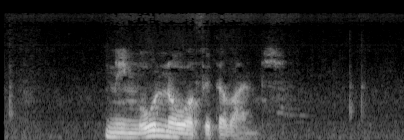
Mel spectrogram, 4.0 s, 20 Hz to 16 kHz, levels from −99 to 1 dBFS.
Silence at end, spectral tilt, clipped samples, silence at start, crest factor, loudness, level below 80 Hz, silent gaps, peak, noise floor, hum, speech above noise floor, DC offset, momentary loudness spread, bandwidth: 1.5 s; -9.5 dB/octave; under 0.1%; 1.05 s; 18 dB; -21 LUFS; -58 dBFS; none; -6 dBFS; -62 dBFS; none; 42 dB; under 0.1%; 17 LU; 10.5 kHz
